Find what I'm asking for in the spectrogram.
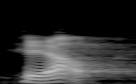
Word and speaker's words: real: See, in Portuguese, the way that you say real is real. So let me teach you how to say it. So on the count of three, let's say he. So it's he, but without the E sound.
